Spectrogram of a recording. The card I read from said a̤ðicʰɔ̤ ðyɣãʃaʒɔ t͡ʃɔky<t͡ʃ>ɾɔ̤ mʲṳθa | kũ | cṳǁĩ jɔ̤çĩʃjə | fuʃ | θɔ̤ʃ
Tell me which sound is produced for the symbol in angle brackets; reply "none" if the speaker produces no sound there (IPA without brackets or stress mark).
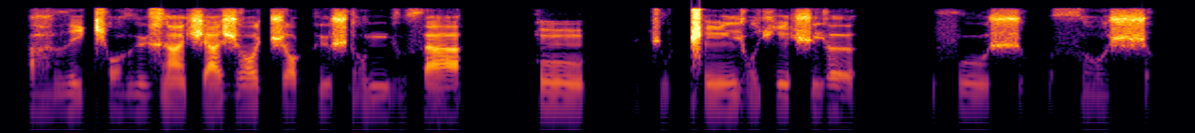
ʃ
